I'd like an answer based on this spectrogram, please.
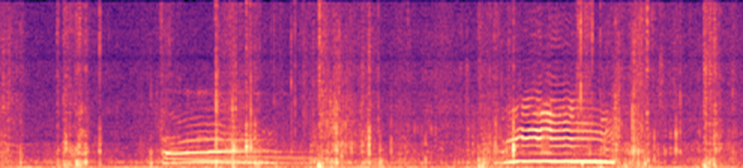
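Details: A brown tabby community cat named Nyahha, who came running anxiously when left a little way behind. Two long, drawn-out meows hold a steady pitch, separated by a short pause, over faint background rustling.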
